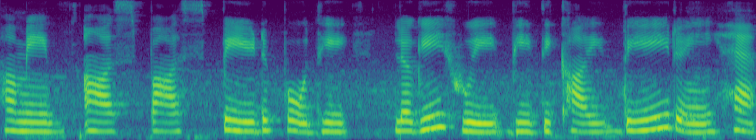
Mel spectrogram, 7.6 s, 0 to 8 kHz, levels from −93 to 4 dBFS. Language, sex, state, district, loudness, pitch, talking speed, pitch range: Hindi, female, Punjab, Fazilka, -13 LUFS, 195 Hz, 105 wpm, 190-210 Hz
